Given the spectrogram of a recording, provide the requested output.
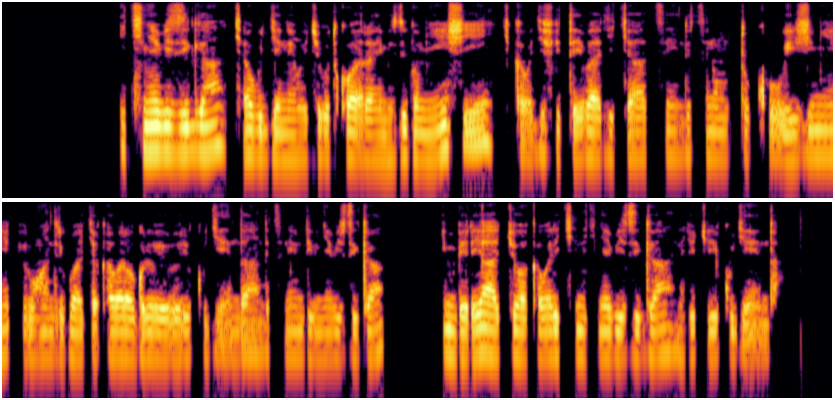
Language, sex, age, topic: Kinyarwanda, male, 18-24, government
